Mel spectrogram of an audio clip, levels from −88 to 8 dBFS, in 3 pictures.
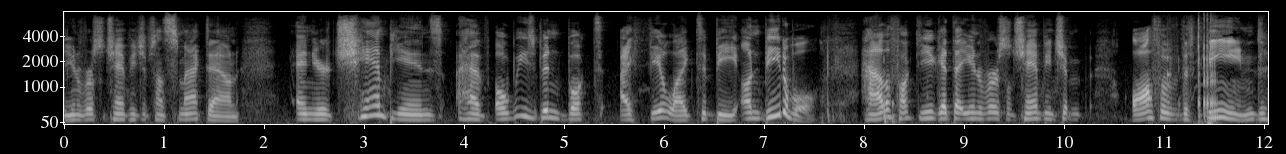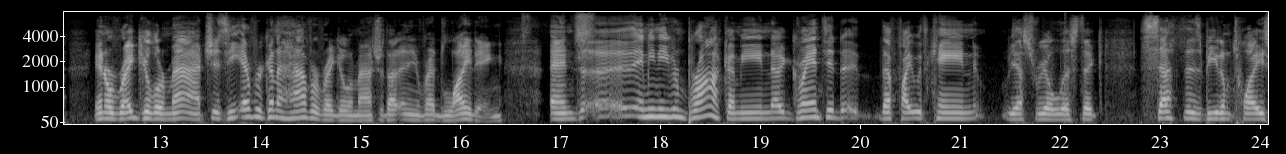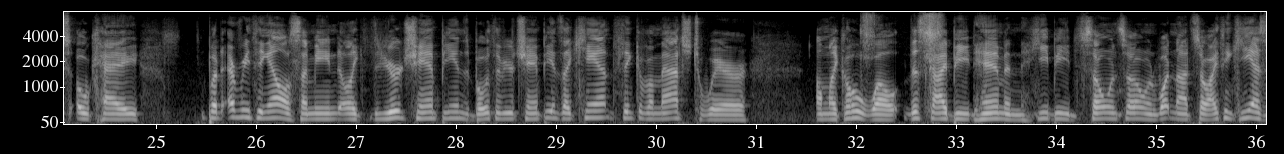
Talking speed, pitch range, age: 185 wpm, 140-165 Hz, 30-49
